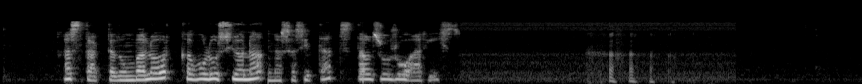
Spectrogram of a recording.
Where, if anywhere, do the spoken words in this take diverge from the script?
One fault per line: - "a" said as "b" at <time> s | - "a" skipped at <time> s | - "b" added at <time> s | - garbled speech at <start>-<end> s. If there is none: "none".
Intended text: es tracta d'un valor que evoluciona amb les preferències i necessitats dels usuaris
- "amb les preferències" skipped at 2.6 s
